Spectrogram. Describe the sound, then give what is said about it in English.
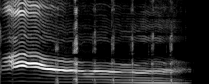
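A cat gives one long, drawn-out meow, loud and tonal. It holds for nearly two seconds, sliding gradually lower in pitch before cutting off. “that cat was just sitting on the bed watching going...”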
